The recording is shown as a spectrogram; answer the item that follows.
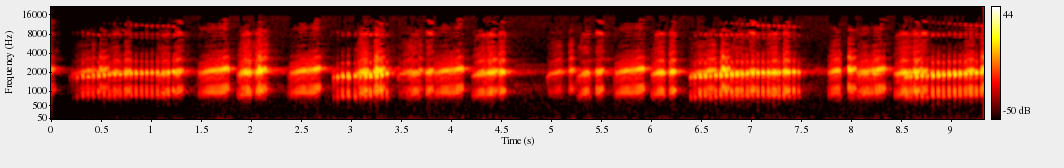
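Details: Pacific chorus frogs (Pseudacris regilla) at a wetland near a lake on Washington's Olympic Peninsula at dusk in spring: a dense chorus of many males giving loud, pulsed two-part croaks to attract mates in mating season.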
